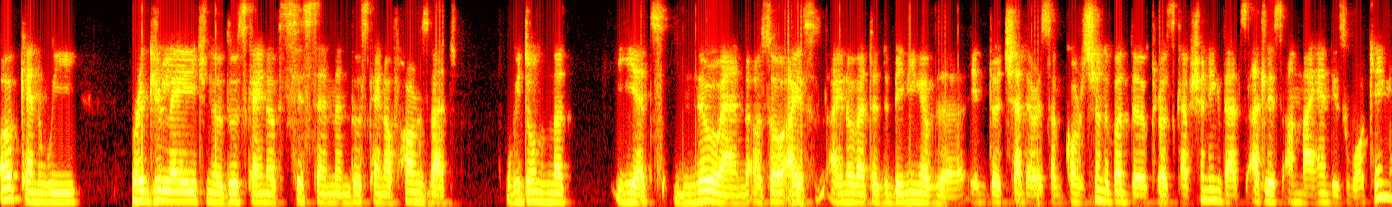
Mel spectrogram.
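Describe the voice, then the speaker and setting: With a French accent, a man of medium pitch talks at a fairly quick pace with fairly even intonation, in a dry, close sound with no echo. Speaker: moderator, law professor. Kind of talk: online panel discussion. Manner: halting, with many fillers.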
